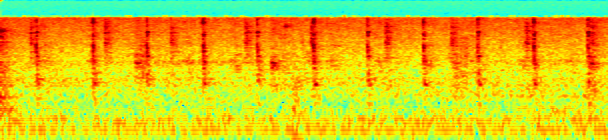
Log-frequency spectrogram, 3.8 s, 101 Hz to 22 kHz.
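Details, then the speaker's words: Vintage Bentima/Perivale Art Deco 8-day Westminster mantel clock after shifting it left and right to set the beat. Crisp, even tick-tock at about 87 beats a minute with equal gaps; running in beat. "so as you can hear that's the sound you're looking for there we go"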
